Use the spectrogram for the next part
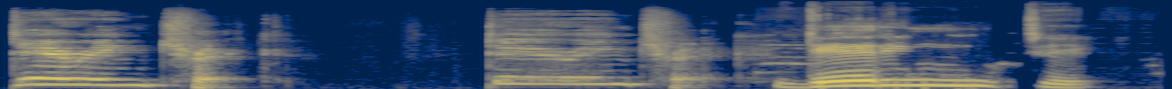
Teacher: because trick is at the end of our phrase, we have to make that go down.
